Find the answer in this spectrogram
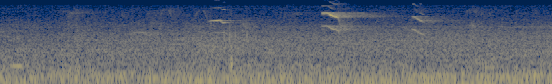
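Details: Red-breasted flycatcher (Ficedula parva) in forested Rishikesh Valley, India, giving a few brief, high, thin call notes, some slurring downward, over a steady low background rumble.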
